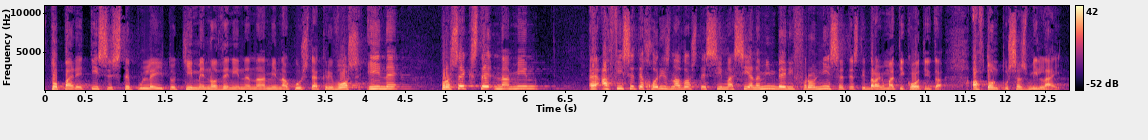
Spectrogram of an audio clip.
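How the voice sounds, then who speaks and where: A man's voice: high-pitched, a little mellow, long reverb tail. A man preaching a sermon, quoting scripture and explaining it verse by verse. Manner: expository, quotes scripture and explains it. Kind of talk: sermon with Bible exposition.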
